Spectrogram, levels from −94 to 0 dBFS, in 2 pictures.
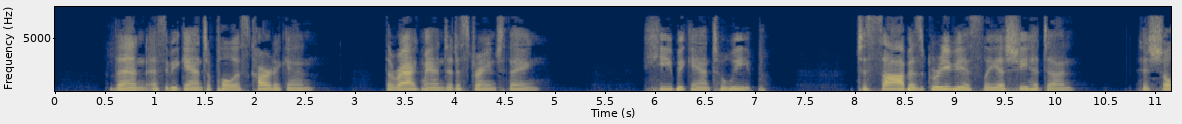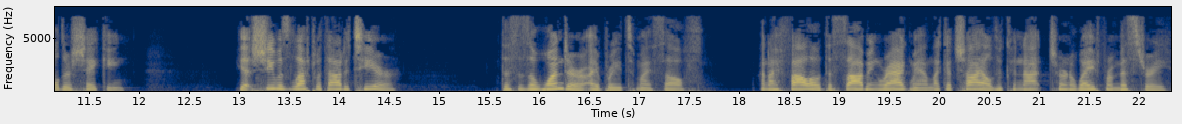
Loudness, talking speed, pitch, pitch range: -28 LUFS, 165 wpm, 195 Hz, 180-210 Hz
